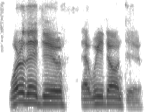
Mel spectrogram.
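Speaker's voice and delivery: normal talking voice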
